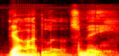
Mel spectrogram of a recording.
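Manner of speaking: low, slow and soft, each word weighed. Retold or imitated. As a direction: say it with grave, hushed conviction. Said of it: "looked me dead in the eye".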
